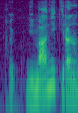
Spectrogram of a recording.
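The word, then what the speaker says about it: mnemonic: 여기 보면 니마닉이라는 단어가 있습니다. 첫 글자 m은 무음이에요. 그래서 m은 발음 되지 않고 발음이 니마닉이라고 합니다. 니마닉은 우리 한국어로 기억하기 좋은 거예요.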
